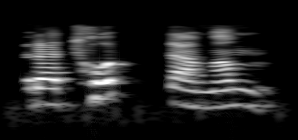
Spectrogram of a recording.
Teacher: Rathottamam, th. Here, the second letter in this word, ratho, is Mahaprana th. The third letter in the word, ta, rathottamam, this is Alpaprana. So both are together and it should be chanted perfectly as rathottamam.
